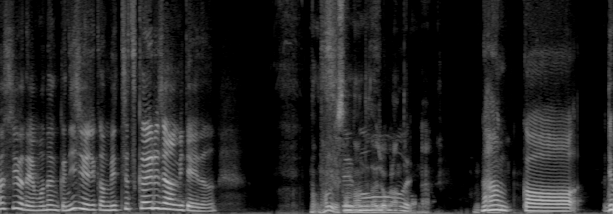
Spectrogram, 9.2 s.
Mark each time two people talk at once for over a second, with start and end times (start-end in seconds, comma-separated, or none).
4.8-6.2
